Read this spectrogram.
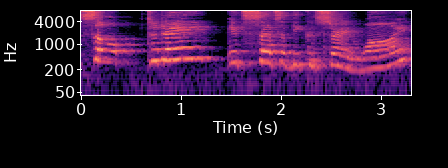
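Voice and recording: A woman's high voice with a slightly mellow tone, big pitch swings and a slow pace, amid audible room echo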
